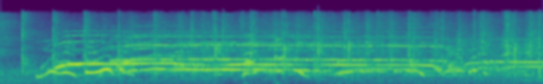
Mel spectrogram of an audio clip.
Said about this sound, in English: Crowds cheered as he arrived home from Tokyo after winning two silvers in table tennis.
